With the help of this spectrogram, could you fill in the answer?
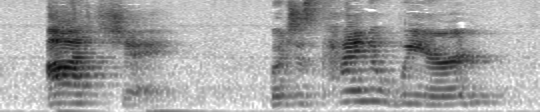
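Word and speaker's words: hache: H, Ache, which is kind of weird. Look at it on your sheet or in the middle there. You see how the pronunciation is H-A-C-H-E? It's actually pronounced ache.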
